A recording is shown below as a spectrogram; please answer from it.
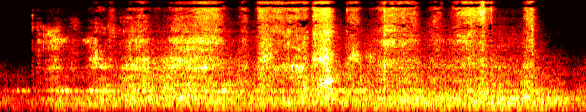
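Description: A solid green floral foam brick is held in the palm while fingertips press and crush its top, then a thin knife blade starts cutting into its edge. The result is a dry, crackling, rasping texture, bright and airy, with little low end. It swells into louder crunchy bursts as the foam gives way.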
